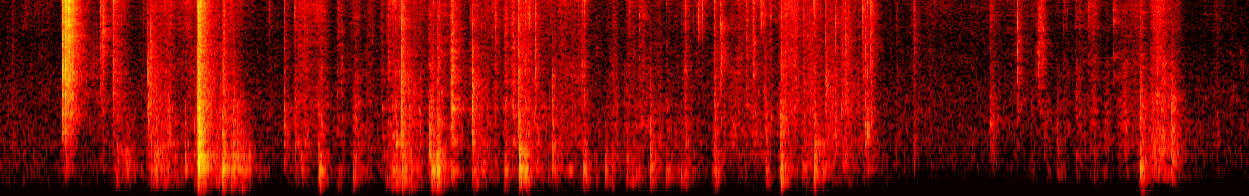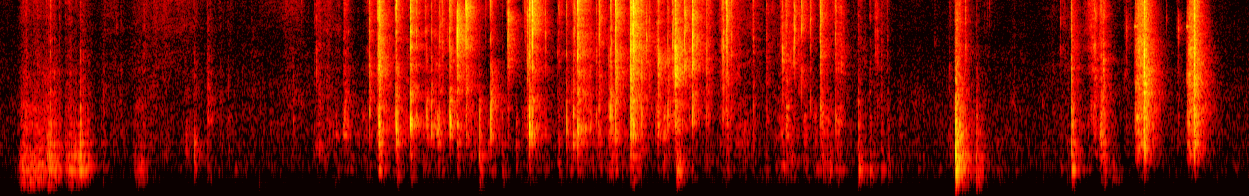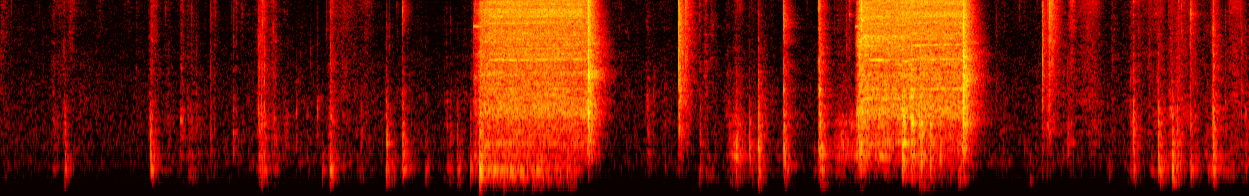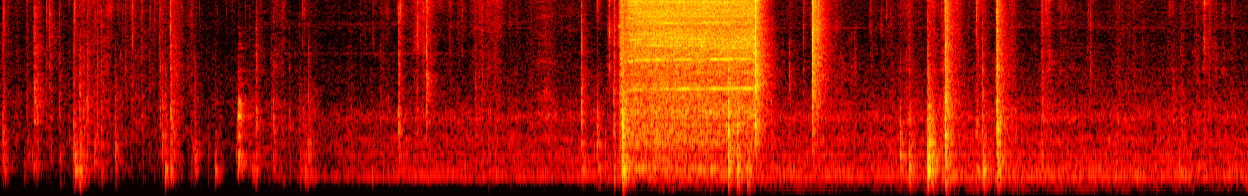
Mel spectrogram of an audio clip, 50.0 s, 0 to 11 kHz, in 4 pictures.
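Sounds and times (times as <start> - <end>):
small electric screwdriver whirring: 29.7 - 31.1, 33.5 - 34.8, 43.2 - 48.0.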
